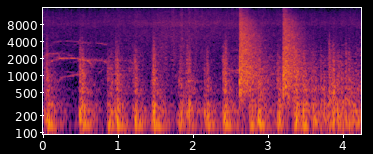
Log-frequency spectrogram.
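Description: Drums beating a quick, steady rhythm under the hiss and cracks of carretilles, hand-held spark-spraying fireworks, with two loud sharp bursts about two and a half and three seconds in.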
